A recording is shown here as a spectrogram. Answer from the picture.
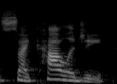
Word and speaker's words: psychology: F like in laugh when a word starts with PS the p is silent like in Psychology notice the CH uses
